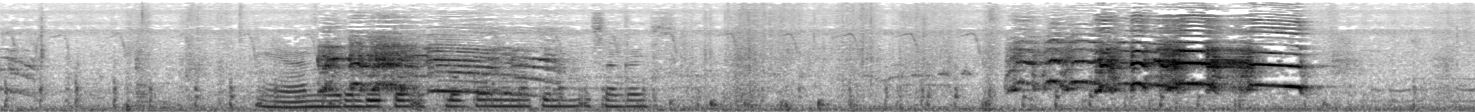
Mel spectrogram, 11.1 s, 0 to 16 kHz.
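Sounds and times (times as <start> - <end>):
rooster crowing: 2.4 - 4.2, 7.5 - 10.0.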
